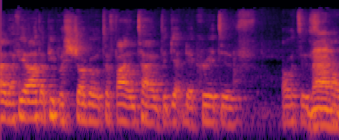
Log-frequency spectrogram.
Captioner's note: none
